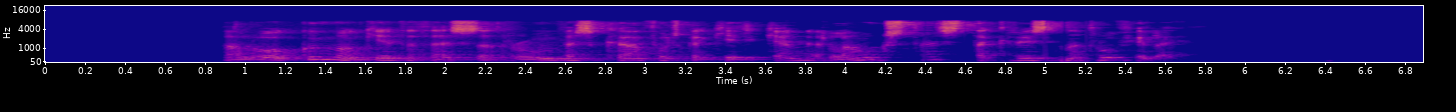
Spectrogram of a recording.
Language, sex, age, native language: Icelandic, male, 40-49, Icelandic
